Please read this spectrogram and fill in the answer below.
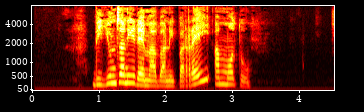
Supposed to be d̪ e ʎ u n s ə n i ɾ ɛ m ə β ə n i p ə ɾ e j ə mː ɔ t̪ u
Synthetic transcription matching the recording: d̪ i ʎ u n z ə n i ɾ ɛ m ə β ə n i p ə r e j ə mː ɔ t̪ u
